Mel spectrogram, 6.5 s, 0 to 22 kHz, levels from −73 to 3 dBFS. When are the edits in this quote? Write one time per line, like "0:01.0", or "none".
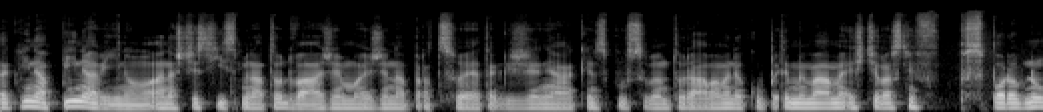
0:04.8

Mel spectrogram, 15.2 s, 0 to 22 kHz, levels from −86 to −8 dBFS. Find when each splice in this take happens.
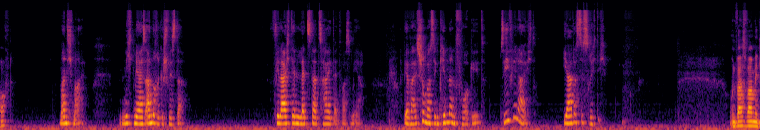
0:08.0
0:11.2

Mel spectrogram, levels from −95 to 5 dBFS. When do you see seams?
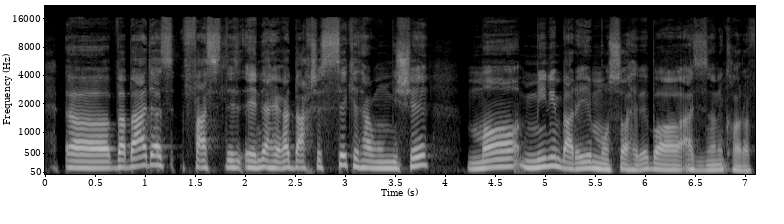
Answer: none

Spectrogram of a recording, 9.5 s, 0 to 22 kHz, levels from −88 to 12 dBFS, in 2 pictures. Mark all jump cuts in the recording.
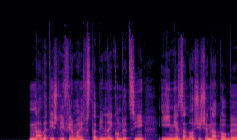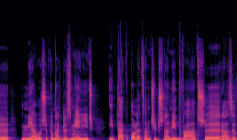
none

